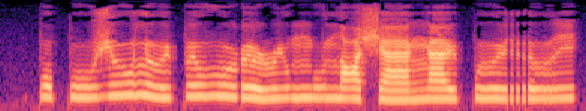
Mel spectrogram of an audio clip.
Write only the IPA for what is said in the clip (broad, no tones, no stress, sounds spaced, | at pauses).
p o p u ʒ ɯ u̯ l ɯ y̯ p ø u̯ ð u ɽ ø ɭ y u̯ ŋ u n ɑ ʃ æ ŋ æ y̯ p ɯ y̯ r ɯ i̯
